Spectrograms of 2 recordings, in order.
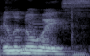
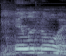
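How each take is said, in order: First: The name is said the non-local way. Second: The name is said the local way. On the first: The speaker calls it wrong. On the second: The speaker calls it right.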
